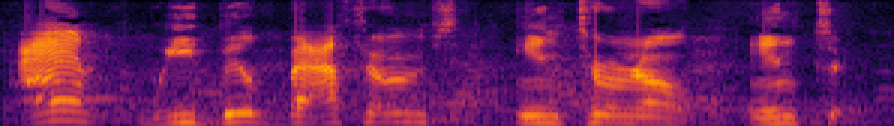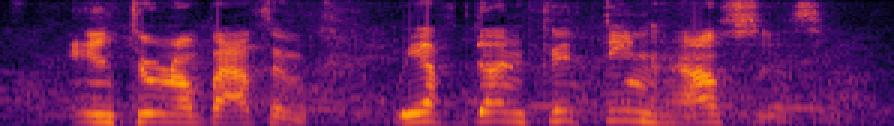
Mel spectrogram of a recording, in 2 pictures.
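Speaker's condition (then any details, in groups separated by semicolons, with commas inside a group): Acquired ataxia with dysarthria, acquired; Lance-Adams syndrome; bites tongue 2-3 times daily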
